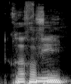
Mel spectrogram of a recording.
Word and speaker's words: Duchovny: Ich habe äh, California Cation auf die vier gesetzt mit ähm, David Duchovny, wird der gleich ausgesprochen? Ja. Duchovny, Duchovny, ja.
